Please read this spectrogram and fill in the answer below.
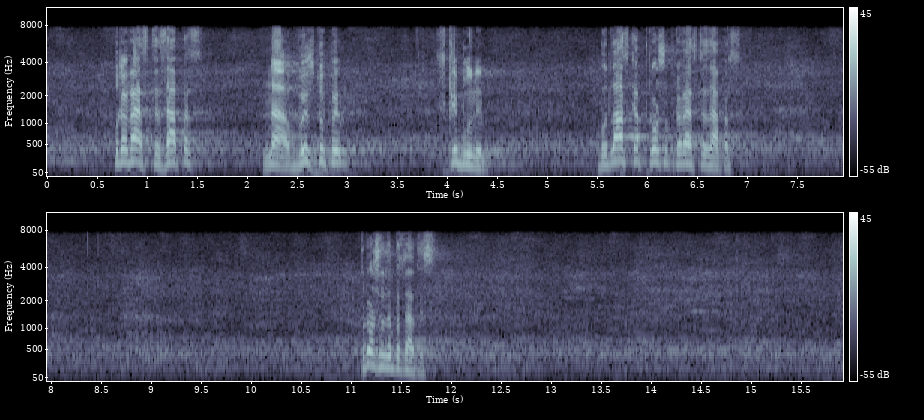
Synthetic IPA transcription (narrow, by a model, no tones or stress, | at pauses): pɾɔʋɛst̪ɛzɑpɪs | nɐʋɪst̪ʊpɪ | st̪ɾʲɪbunɪ | bud̪lˠɑskɐpɾɔʃʊpɾɔʋɛst̪ɪzɑpɪs | pɾɔʃ̬ɔzɐpɪsɑt̪ɪsʲ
